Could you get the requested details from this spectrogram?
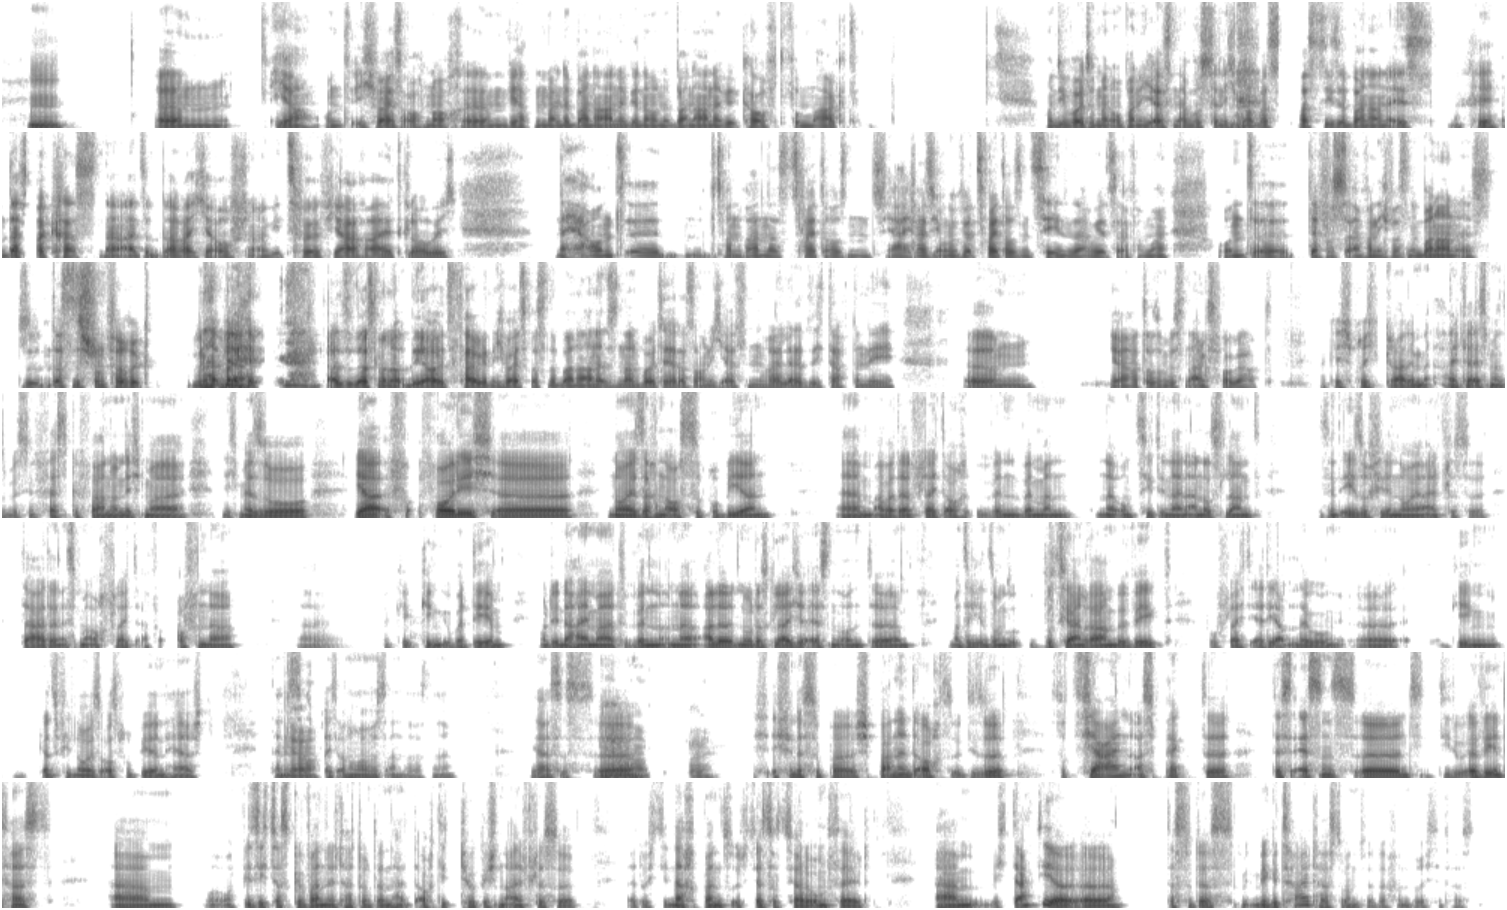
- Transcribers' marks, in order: chuckle; laughing while speaking: "Ne, weil"; other background noise
- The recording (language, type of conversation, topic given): German, podcast, Wie hat Migration eure Familienrezepte verändert?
